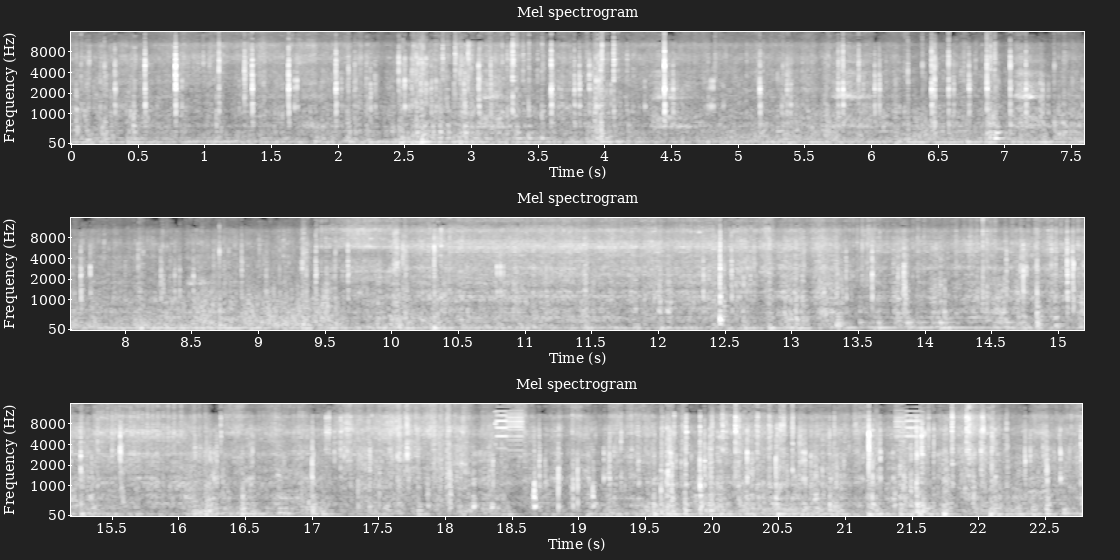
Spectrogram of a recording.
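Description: Bicycle tyres rolling over a gravel road, with a dense stream of small clicks and rattles over a steady low rumble.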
